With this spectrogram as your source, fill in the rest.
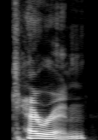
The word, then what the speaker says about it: Kerryn: Some people just really struggle with the short E syllable, which is probably the second noise you learn as a human. Yeah. They're just like, it's Kerryn. No, it's Kerryn. It's like bed or let or errand.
